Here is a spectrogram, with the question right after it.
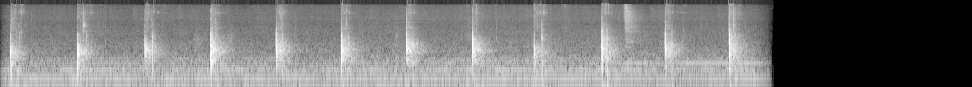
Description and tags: mp footsteps
Footsteps on hard surface.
